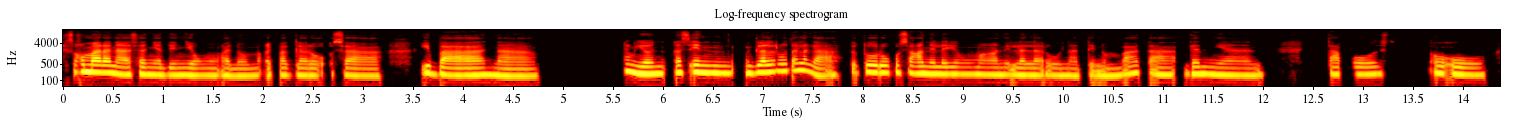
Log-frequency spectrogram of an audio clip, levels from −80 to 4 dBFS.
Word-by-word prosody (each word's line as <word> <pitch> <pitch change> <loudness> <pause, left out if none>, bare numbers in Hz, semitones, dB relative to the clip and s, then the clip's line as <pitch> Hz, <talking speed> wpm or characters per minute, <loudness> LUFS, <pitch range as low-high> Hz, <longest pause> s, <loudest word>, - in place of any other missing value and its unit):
Gusto 240 - -7
ko 255 - +4
maranasan 205 -5 +5
niya 180 - -1
din 180 0 -1
yung 175 0 -3
ano, 165 -1 -2
makipaglaro 175 -1 -3
sa 165 -3 -3 0.4
iba 180 -4 +3
na, 165 -2 -1 0.9
um, 265 - +4
yun 205 0 +4
as 230 -1 +2
in 225 -2 +3
naglalaro 235 +4 +3
talaga. 185 - -1
Tuturo 230 -1 +2
ko 230 - -1
sa 220 -1 -1
kanila 200 -1 +2
yung 195 -1 -3
mga 185 -1 -2
nilalaro 180 -1 -1
natin 165 - -4
nung 85 +1 -2
bata, 190 -4 -1
ganiyan. 180 -3 -1 0.7
Tapos 195 0 -3 0.4
oo, 185 -4 0
190 Hz, 125 wpm, -23 LUFS, 175-215 Hz, 0.9 s, maranasan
